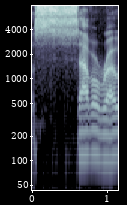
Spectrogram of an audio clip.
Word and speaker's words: Savile Row: james but it's uh savile row is that how you pronounced it yup s-a-v-i-l-e yeah so and i'm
